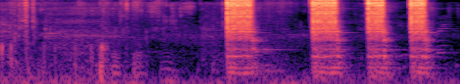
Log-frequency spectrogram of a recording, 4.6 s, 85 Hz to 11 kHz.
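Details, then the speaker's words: 1984 Fox-body car, 40k original miles, sat 20 years: key turned gives four short harsh bursts with no cranking; dirty battery connections and dead or bad battery suspected, later judged a bad connection. "Let me check these connections real quick. They're pretty dirty."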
